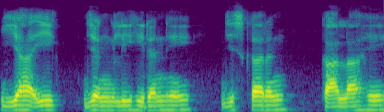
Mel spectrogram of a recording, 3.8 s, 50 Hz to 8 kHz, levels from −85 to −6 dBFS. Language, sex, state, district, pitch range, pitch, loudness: Hindi, male, Uttar Pradesh, Lalitpur, 110-120 Hz, 120 Hz, -16 LUFS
